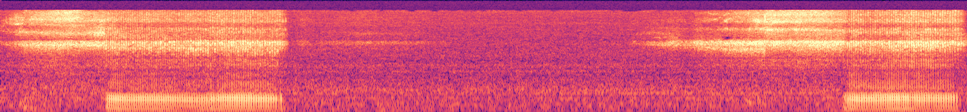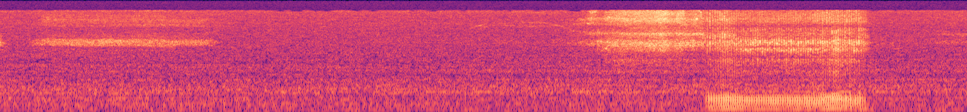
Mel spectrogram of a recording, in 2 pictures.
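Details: Sleeping French Bulldog puppy snoring: three short, buzzy, whistling snores over about ten seconds, with quiet breathing between them.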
